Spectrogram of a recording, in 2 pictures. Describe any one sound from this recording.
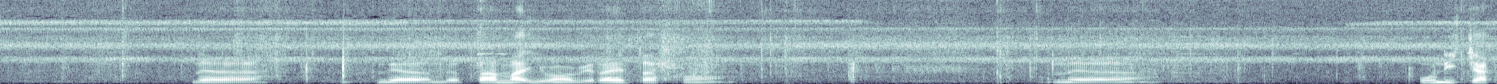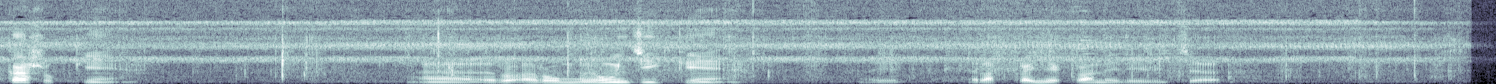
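An elderly man speaks calmly and steadily.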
